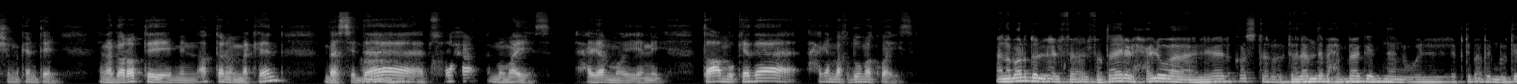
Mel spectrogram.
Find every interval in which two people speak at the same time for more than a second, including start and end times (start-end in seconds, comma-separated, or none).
none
